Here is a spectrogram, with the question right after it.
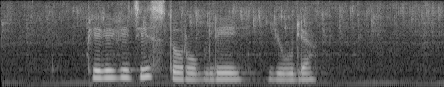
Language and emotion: Russian, sad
